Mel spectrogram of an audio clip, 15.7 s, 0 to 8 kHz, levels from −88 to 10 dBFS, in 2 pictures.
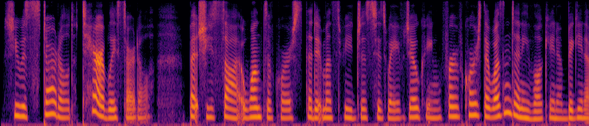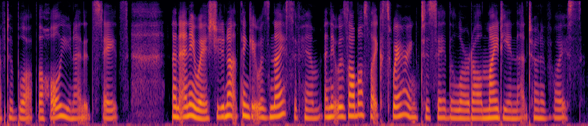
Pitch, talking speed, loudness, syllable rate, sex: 215 Hz, 245 wpm, -20 LUFS, 6.1 syllables/s, female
